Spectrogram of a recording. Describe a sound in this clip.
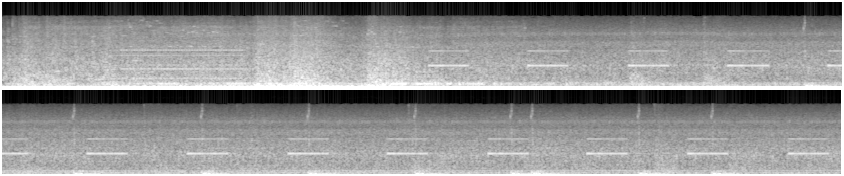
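A vehicle engine rumbles as it drives over rough ground.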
